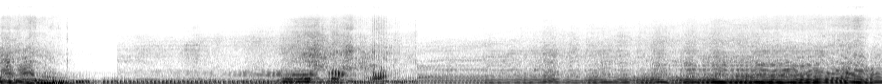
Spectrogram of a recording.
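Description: A dirt bike engine roars past up close.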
